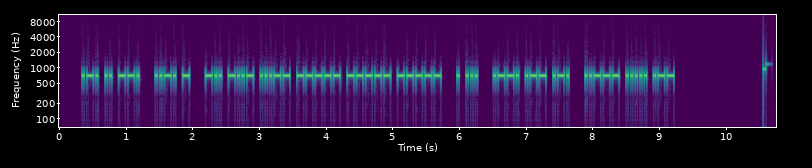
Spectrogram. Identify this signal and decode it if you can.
Morse code, heard as a keyed tone, about 36 wpm, 700 Hz. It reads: RIG FT DX3000 ES PWR 25W
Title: K1USN SST QSO Practice 35wpm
